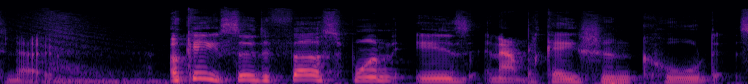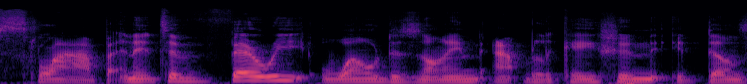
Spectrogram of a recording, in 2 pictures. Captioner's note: slap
